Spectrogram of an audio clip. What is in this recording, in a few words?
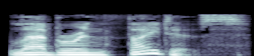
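"labyrinthitis", British English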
